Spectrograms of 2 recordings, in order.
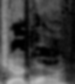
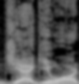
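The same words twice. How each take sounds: First: The word has a plain American pronunciation. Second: The word has a British pronunciation.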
